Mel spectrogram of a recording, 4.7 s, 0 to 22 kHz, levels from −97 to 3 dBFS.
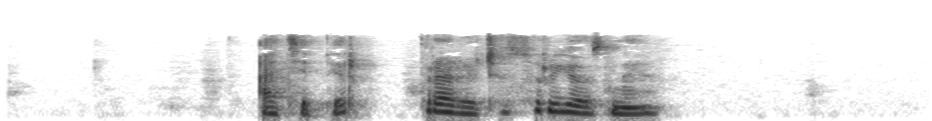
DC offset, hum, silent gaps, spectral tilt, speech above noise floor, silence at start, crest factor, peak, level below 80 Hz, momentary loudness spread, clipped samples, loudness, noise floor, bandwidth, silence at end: under 0.1%; none; none; -4.5 dB/octave; 63 dB; 1.3 s; 22 dB; -2 dBFS; -60 dBFS; 8 LU; under 0.1%; -20 LUFS; -82 dBFS; 8 kHz; 1.35 s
